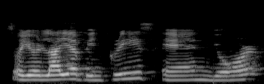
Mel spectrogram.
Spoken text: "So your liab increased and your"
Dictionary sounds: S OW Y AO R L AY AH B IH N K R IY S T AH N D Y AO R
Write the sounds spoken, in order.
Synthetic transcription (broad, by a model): S OW Y AO R L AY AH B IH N K R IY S AH N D Y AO R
